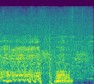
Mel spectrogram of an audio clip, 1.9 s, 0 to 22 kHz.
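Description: A horse in Red Dead Redemption 2 gives an agitated whinny, a loud, quavering neigh followed by a snorting breath, heard up close with no talking over it.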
